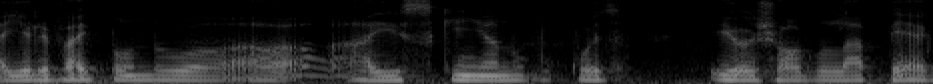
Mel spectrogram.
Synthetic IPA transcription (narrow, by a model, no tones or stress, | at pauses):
aielɪva̰jpõnd̪ʊ̰ | aiskĩɲɐnukojzɐ | ɪewʒɔɡʊlapɛ̰ɡ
